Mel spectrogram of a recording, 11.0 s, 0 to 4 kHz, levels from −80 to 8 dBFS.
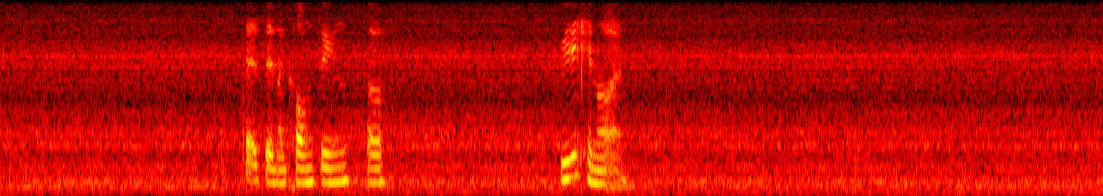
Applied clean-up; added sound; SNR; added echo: none; none; none; none.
